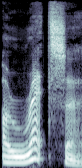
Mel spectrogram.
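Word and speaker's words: Arretsa: It's called the Aretsa Centre. That's spelled A-R-R-E-T-S-A.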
